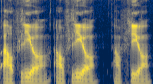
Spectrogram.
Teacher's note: But the pitch is high on the li. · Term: pitch accent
